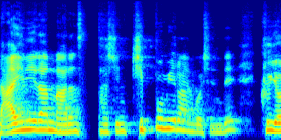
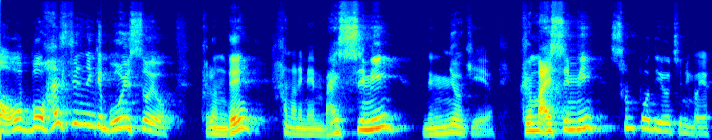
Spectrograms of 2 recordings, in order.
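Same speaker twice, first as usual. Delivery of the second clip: impassioned sermon, rising and falling; preaching; 3 semitones higher, 4 dB louder than usual. Acted. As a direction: preach it with fervor to the congregation. (열정적인 설교)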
